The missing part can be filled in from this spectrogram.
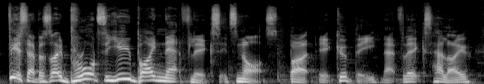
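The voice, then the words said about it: Advertisement announcer voice. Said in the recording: “my ad read voice”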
